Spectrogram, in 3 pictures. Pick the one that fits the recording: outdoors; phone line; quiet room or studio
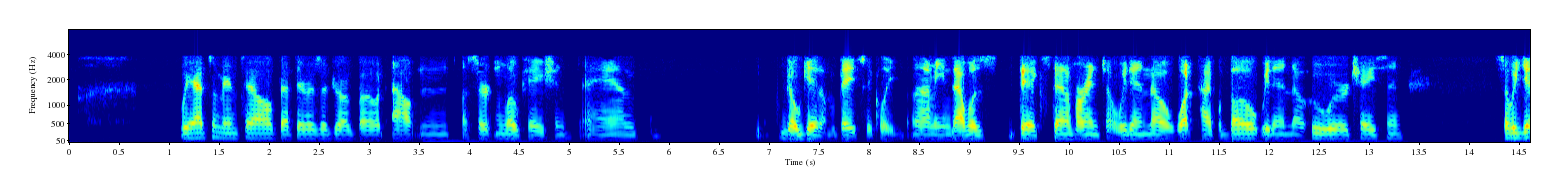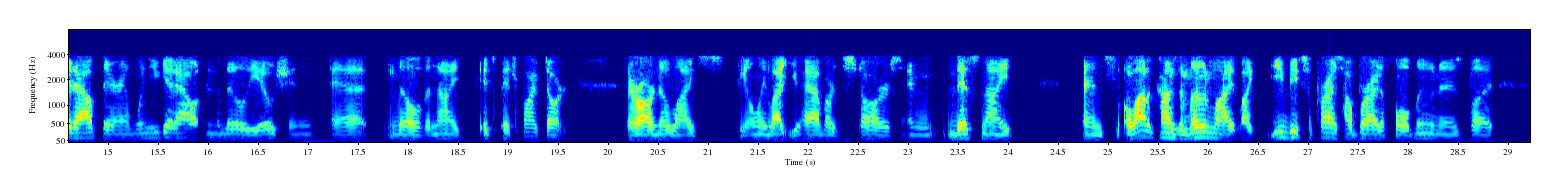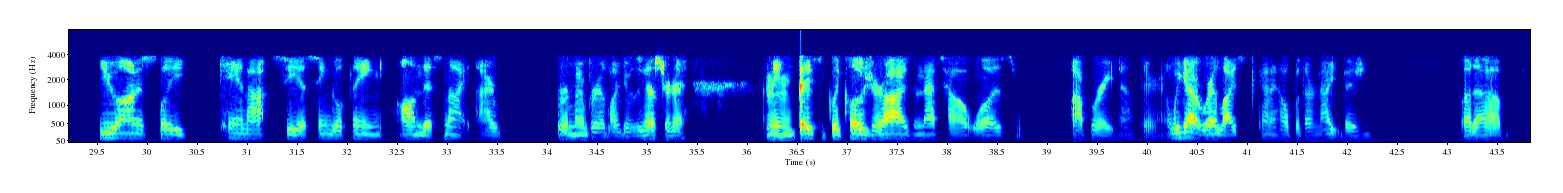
phone line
